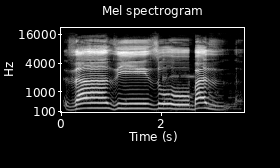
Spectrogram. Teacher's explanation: ujung lidah dengan ujung gigi seri atas sifatnya jahar dan ini bukan Qalqalah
